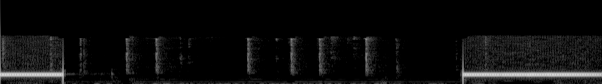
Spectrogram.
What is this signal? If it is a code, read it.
Ringback tone (North America), 440 + 480 Hz.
